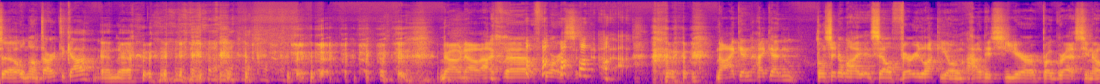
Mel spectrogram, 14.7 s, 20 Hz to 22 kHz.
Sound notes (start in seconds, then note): 1.4 laughs; 7.8 laughs; 9.1 chuckles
